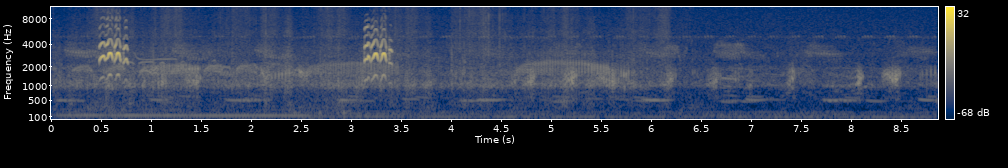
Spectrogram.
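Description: Black-tailed Godwit giving two loud, harsh, nasal calls about three seconds apart, with softer chattering calls and faint background birds throughout.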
